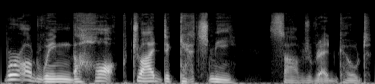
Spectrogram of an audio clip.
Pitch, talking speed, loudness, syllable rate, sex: 120 Hz, 145 wpm, -18 LUFS, 3.6 syllables/s, male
